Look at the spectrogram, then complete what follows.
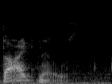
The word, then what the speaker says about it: diagnose: I the weak vowel I teeth silent E 就是不发音的 E positive 我们看第二个单词 diagnose diagnose 所以它这里有双重音 diagnose 我们看 origin 19世纪 back formation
